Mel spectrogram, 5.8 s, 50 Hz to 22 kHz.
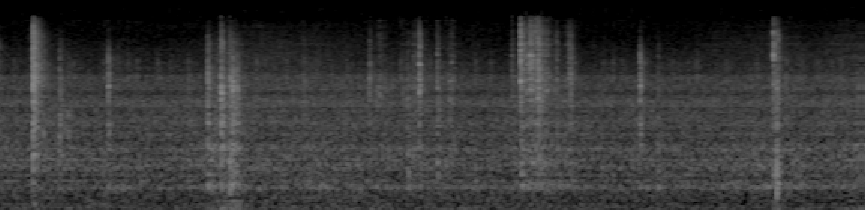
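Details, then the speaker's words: PlayStation 2 console struggling to read PS2 discs, movie disc inserted: faint sharp ticks repeat every one to two seconds as the drive retries focus, then gives up with no disc seen; CD laser fine, worn DVD laser failing to focus. "I hear it ticking trying to focus over and over again. It's crazy how much you can learn from just listening to the console."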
